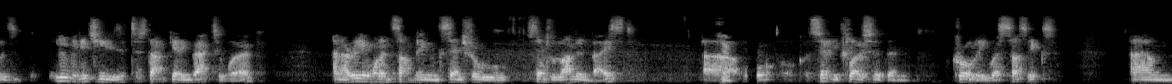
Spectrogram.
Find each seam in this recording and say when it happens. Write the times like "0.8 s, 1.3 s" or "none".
none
